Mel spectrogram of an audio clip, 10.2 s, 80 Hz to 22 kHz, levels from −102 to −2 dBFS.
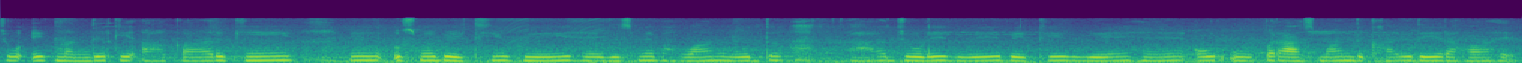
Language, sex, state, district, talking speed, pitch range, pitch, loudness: Hindi, female, Bihar, Gaya, 155 wpm, 190-210 Hz, 200 Hz, -23 LUFS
